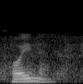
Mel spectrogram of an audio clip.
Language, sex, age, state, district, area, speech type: Nepali, male, 30-45, West Bengal, Kalimpong, rural, read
